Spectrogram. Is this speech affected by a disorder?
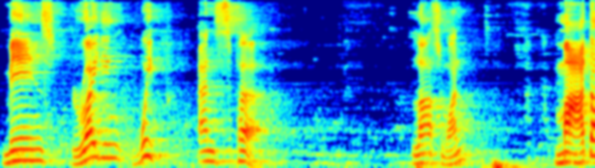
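No.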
